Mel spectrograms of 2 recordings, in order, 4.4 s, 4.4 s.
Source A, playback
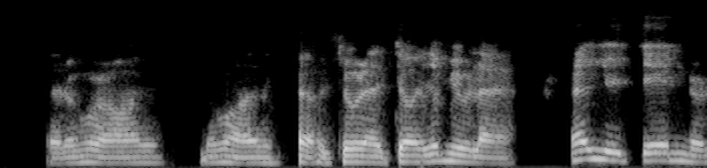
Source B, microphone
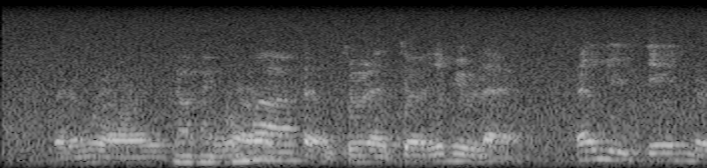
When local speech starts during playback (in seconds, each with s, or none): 1.1 s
